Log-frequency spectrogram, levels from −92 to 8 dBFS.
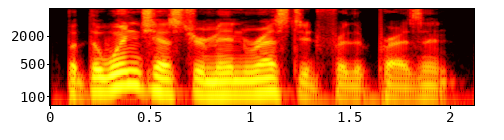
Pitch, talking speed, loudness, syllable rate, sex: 100 Hz, 225 wpm, -19 LUFS, 6.4 syllables/s, male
